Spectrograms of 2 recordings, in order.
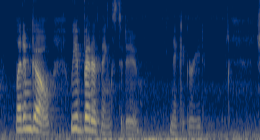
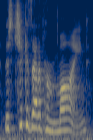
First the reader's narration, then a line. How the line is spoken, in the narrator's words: screeched Chris from below her arms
